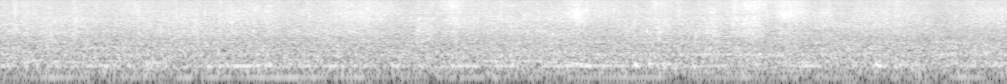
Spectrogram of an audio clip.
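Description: Boat outboard engine running steadily at cruising speed, a low even drone, over the rush and slosh of water and wind buffeting the microphone.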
